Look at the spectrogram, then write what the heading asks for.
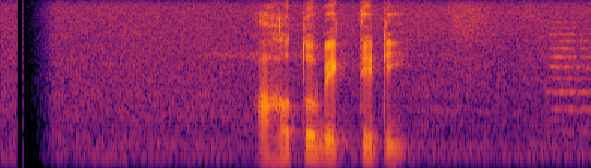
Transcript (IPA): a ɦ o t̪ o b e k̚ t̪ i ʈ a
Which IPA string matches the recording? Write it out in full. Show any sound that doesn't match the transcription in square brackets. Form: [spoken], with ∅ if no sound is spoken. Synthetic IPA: a ɦ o t̪ o b e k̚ t̪ i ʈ [i]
